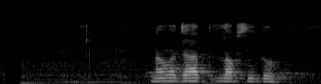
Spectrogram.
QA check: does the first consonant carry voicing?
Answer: yes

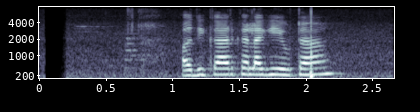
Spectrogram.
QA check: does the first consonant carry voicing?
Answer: yes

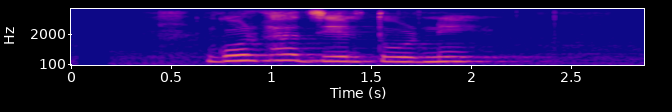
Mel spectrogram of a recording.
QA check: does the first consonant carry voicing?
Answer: yes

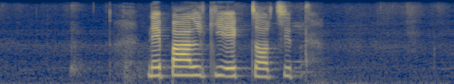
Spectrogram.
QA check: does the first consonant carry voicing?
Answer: yes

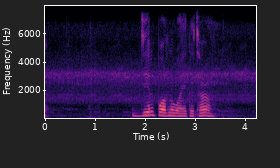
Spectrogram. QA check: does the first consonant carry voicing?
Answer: yes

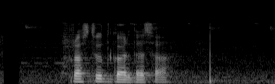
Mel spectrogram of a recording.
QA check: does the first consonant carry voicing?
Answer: no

